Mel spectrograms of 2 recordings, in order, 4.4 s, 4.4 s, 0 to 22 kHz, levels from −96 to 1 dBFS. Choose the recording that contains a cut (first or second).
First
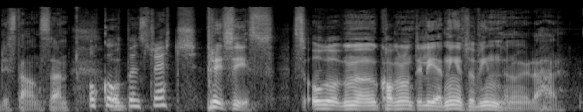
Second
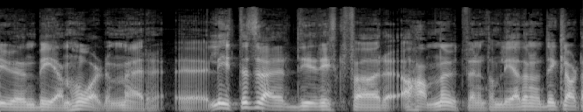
first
